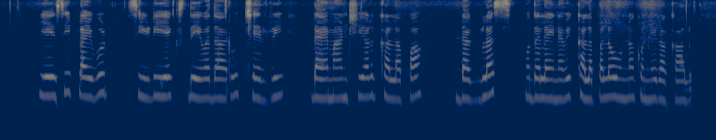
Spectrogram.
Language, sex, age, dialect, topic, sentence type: Telugu, female, 18-24, Telangana, agriculture, statement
